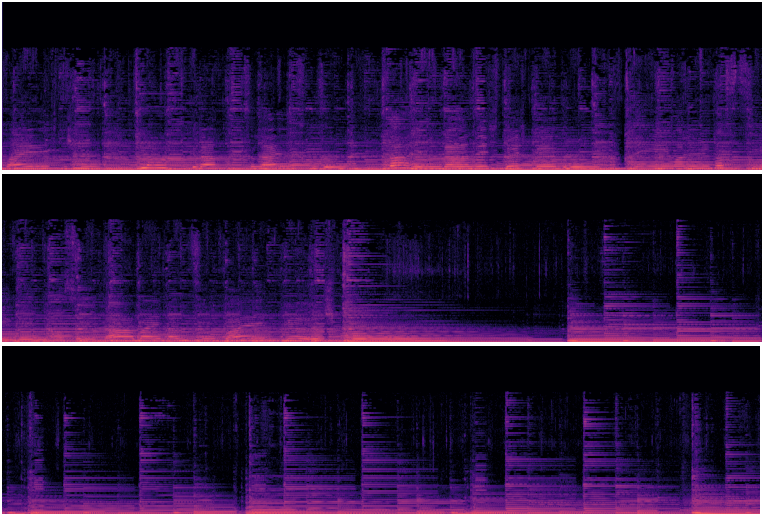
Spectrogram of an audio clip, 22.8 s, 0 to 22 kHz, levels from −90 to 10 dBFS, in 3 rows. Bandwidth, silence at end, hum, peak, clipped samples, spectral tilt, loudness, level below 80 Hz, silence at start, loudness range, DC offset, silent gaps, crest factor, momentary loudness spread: 16 kHz; 0 s; none; -18 dBFS; under 0.1%; -6.5 dB/octave; -34 LUFS; -72 dBFS; 0 s; 5 LU; under 0.1%; none; 16 dB; 9 LU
